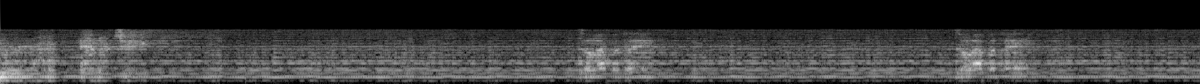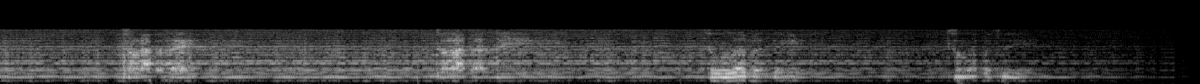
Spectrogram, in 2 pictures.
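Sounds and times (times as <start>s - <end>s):
vocoder voice: 0.0s - 4.6s, 5.2s - 8.3s, 9.1s - 11.6s, 13.2s - 20.4s, 21.4s - 22.8s.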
